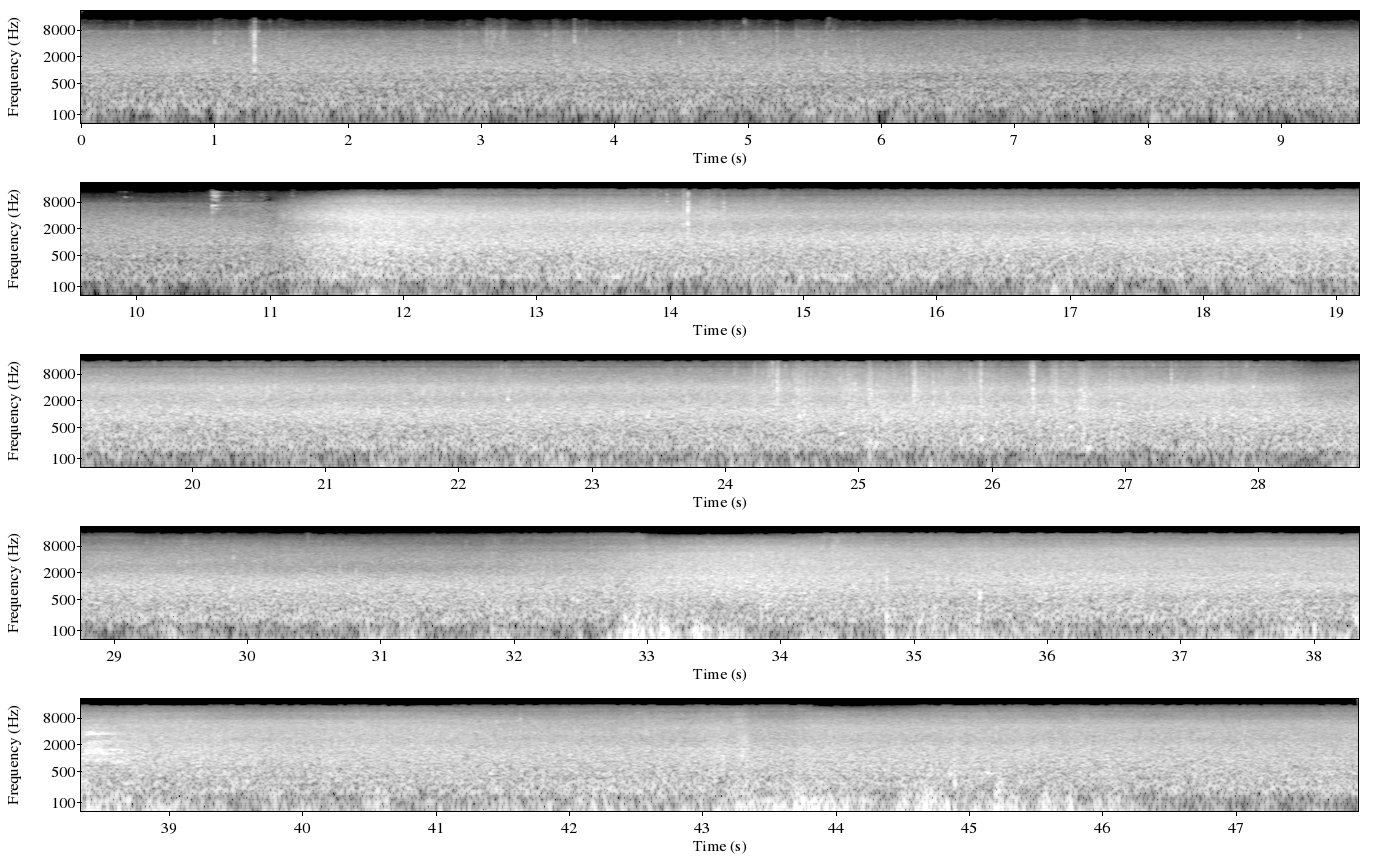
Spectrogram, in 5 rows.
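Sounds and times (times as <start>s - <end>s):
river water rushing over stones: 10.9s - 47.9s.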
